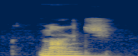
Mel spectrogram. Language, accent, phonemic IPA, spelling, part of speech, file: English, Southern England, /mɑːd͡ʒ/, marge, noun / verb, LL-Q1860 (eng)-marge.wav
- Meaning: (noun) 1. Margin; edge; brink or verge 2. Clipping of margarine; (verb) To add margarine to; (noun) Mother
